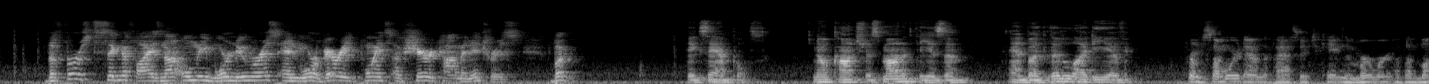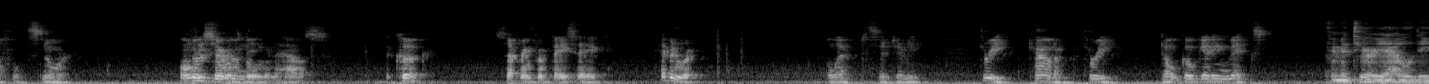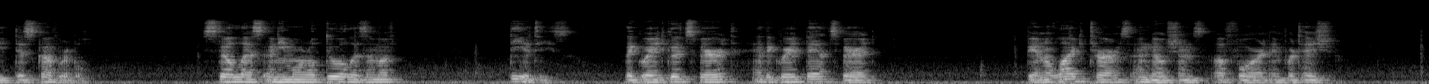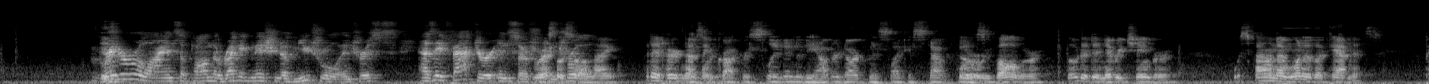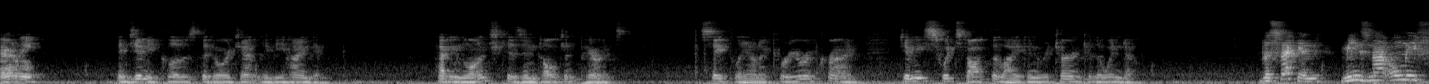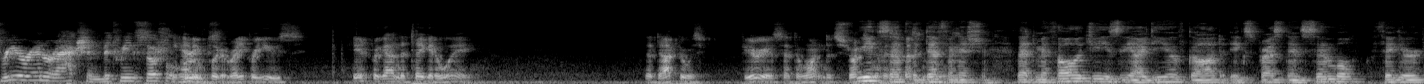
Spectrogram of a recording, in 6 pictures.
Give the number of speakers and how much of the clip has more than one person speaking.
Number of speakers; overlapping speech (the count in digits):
4, about 5%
